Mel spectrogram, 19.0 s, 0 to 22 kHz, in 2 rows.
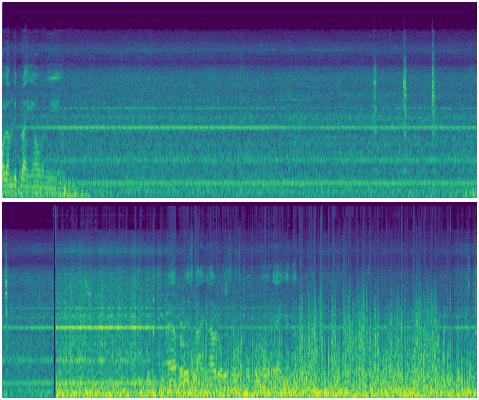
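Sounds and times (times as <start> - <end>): truck engine and hydraulics hum: 0.0 - 19.0
loud rushing noise: 10.6 - 18.8.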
